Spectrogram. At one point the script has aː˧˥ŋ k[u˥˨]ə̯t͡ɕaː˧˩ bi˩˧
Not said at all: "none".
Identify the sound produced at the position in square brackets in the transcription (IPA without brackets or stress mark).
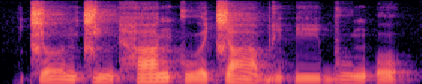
u˩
